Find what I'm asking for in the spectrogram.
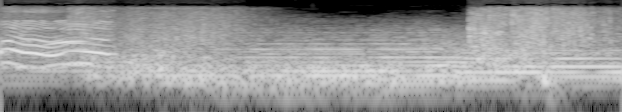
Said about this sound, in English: You left him because I tipped the boat over and ruined the vacation?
